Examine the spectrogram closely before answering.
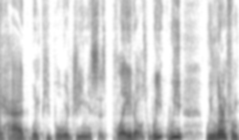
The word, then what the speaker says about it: Plato: study what they had when people were Geniuses Plato's we we learned from Plato right we don't we study Plato we don't study the blue guy my housekeeper keeps calling it play do and now my two-year-old thinks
